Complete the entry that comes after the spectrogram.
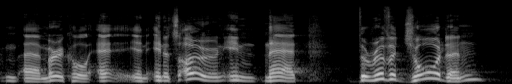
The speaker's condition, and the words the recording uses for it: None; typical speech.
